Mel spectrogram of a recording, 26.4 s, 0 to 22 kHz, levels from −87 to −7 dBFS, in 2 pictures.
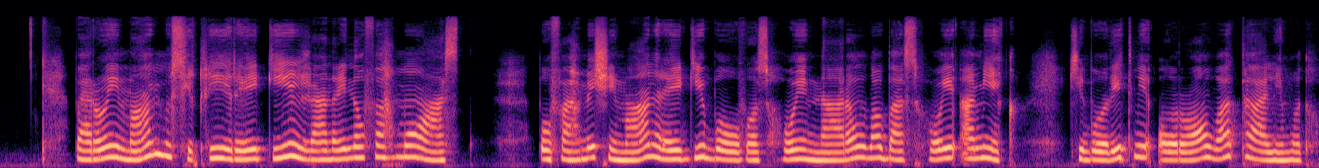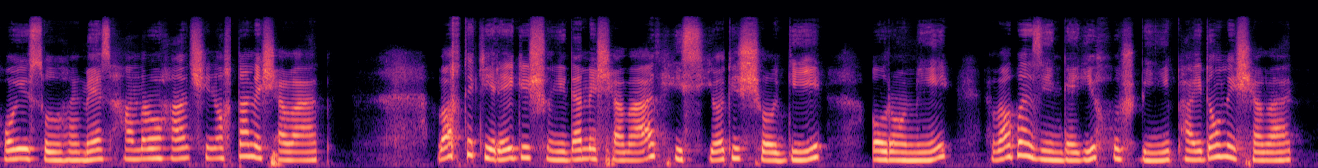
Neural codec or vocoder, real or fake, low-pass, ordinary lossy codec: codec, 32 kHz, 1.9 kbps, SNAC; fake; 14.4 kHz; none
